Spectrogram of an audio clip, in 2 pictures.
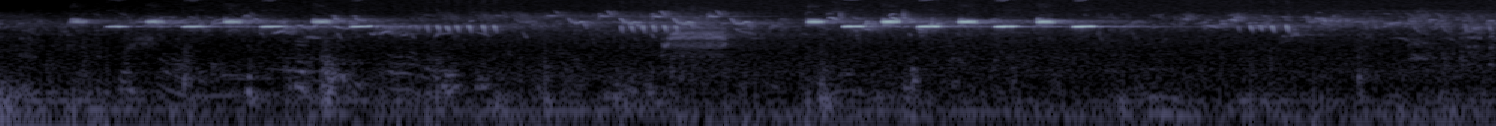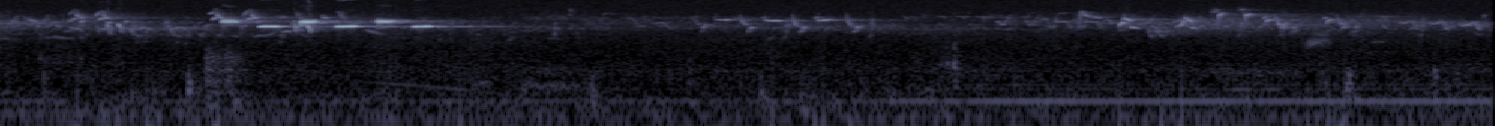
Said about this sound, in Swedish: Redan Eh, på, på eh, nyår började jag lyssna efter den. Den är en glad trudelutt i, en, i, i vintern. Och nu, eftersom vi har sån här eh, folkbildningsambitioner, så ska ni få höra talgoxen sjunga en liten stund. Varsågod.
